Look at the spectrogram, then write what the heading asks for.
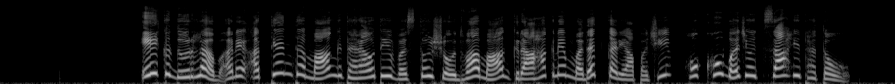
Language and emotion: Gujarati, happy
